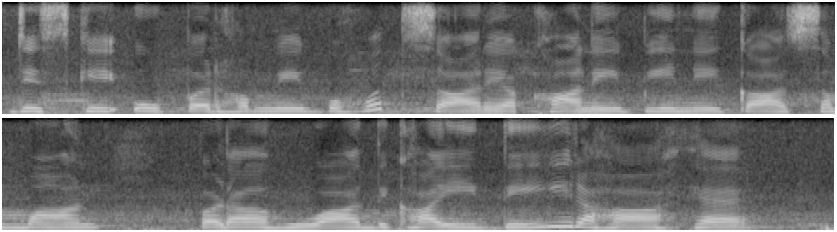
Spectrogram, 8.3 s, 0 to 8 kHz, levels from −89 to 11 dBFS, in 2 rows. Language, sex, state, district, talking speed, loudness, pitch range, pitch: Hindi, female, Punjab, Fazilka, 110 wpm, -15 LUFS, 210-225 Hz, 220 Hz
